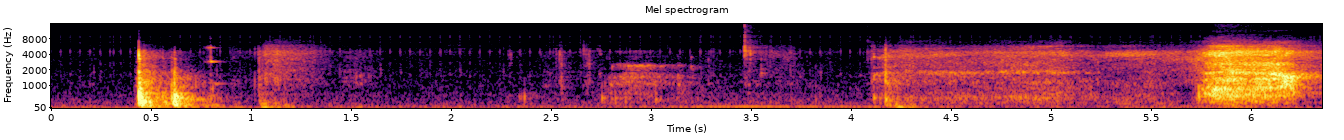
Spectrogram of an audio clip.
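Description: A stemmed beer glass set down on a tabletop with one sharp knock about half a second in and a lighter knock just after. Later comes a soft, breathy exhale.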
